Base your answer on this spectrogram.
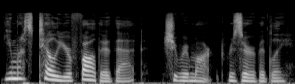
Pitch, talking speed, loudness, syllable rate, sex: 180 Hz, 185 wpm, -18 LUFS, 5.8 syllables/s, female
